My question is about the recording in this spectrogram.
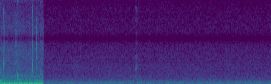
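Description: A steady low hum that stops abruptly under a second in, leaving near silence for the rest.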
